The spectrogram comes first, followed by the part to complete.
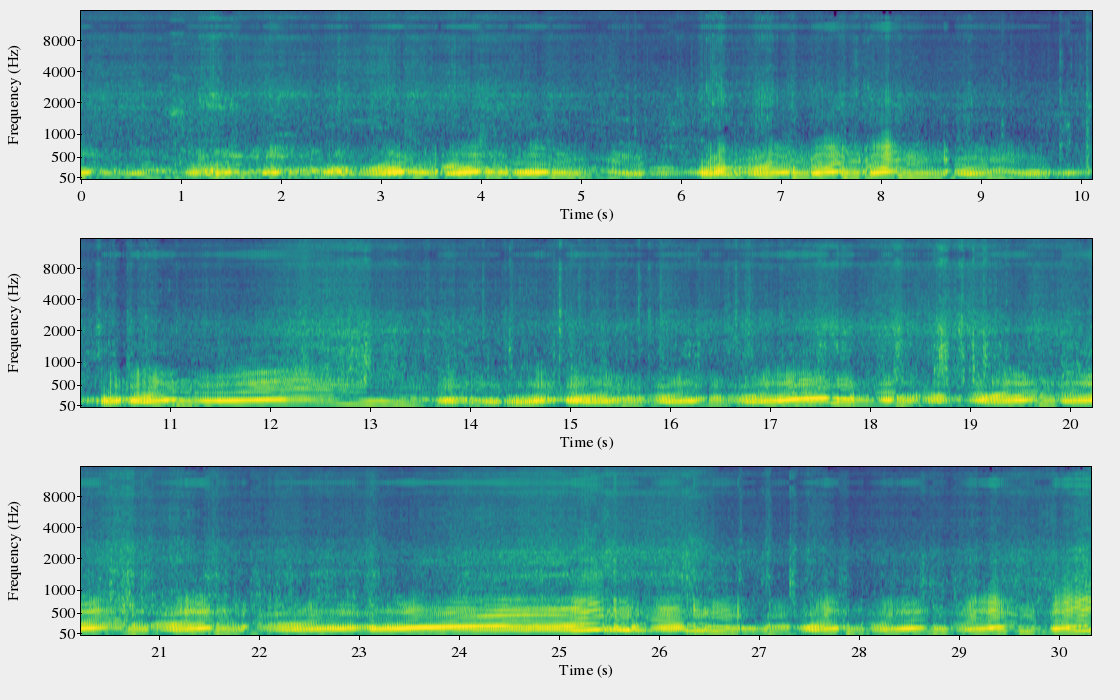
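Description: Ford Sierra saloon engine revving up and down over and over as the car slides and spins on snow, with longer climbs in revs near the middle and near the end.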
